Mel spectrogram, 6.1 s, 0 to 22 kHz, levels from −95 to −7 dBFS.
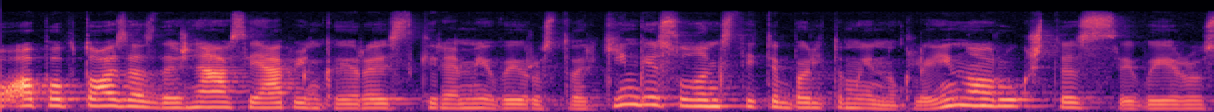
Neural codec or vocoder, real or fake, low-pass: vocoder, 44.1 kHz, 128 mel bands every 512 samples, BigVGAN v2; fake; 14.4 kHz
